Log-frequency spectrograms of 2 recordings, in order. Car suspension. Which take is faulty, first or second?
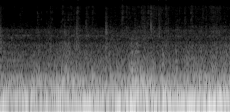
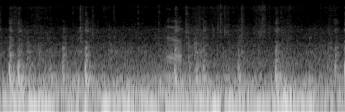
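second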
